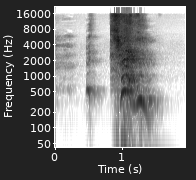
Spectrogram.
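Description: A storyteller's voice imitates a fish sneezing, with a brief gasping build-up and then one loud, breathy sneeze burst, close and alone.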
